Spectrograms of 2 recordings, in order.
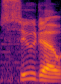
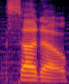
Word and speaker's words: sudo: yeah by the way it's not pronounced pseudo it's sudo but you know whatever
